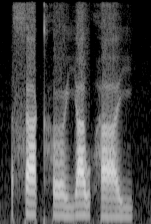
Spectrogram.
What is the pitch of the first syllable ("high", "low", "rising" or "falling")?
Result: falling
